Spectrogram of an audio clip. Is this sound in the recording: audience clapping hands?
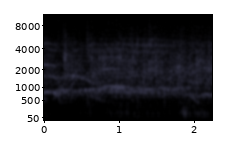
yes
